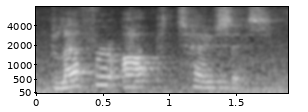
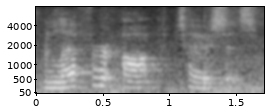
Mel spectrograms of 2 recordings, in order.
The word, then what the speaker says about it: blepharoptosis: wants to be heard, so separate the P sound from the T sound. So blepharoptosis, blepharoptosis, that's how I want you to pronounce it.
